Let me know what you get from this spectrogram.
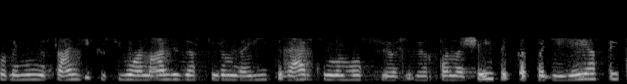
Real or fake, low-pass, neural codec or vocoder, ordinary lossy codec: real; 3.6 kHz; none; AAC, 16 kbps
